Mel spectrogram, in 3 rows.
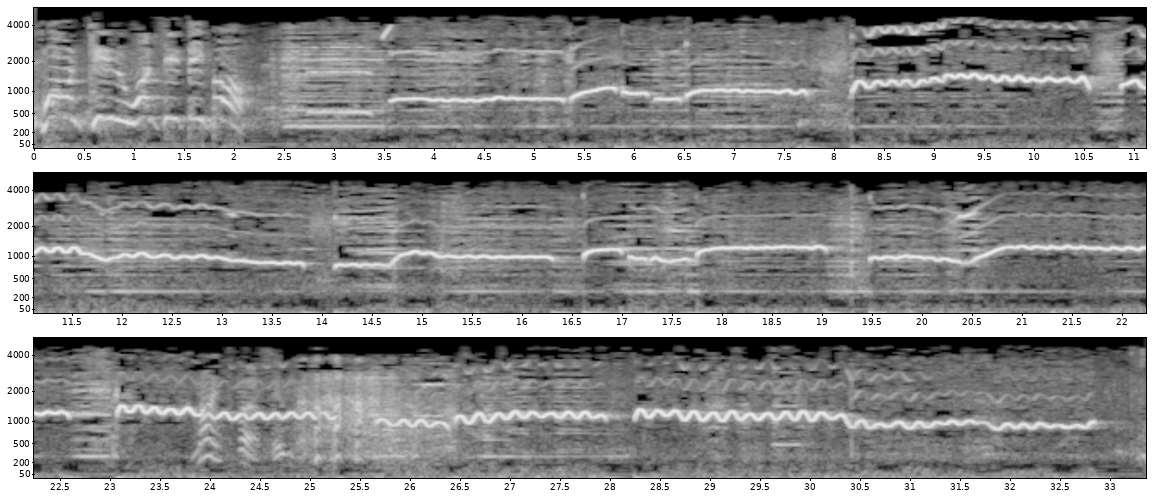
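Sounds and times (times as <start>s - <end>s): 
speech: 0.1s - 3.7s
violin pizzicato plucked notes: 2.4s - 24.9s, 29.1s - 32.1s
swanee whistle sliding through a wavering tune: 3.2s - 25.1s, 25.8s - 33.0s
laughter: 24.4s - 27.0s.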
